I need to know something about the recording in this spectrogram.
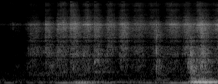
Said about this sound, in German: Und dann packt ihr das eigentlich letztendlich einfach nur auf die Fugen drauf. Und dann wird geschrubbt.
